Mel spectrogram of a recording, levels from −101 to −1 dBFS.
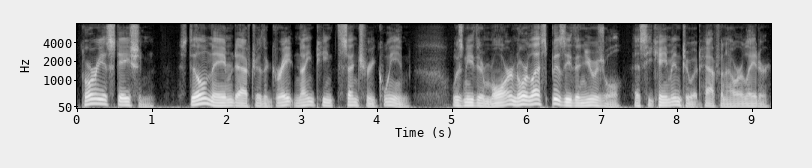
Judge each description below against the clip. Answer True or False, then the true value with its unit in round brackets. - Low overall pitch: True (100 Hz)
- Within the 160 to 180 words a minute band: True (175 wpm)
